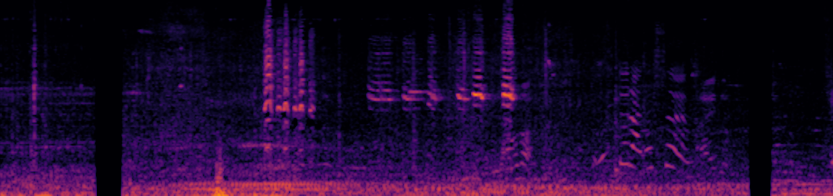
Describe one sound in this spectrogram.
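A motorbike engine rumbles close by.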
